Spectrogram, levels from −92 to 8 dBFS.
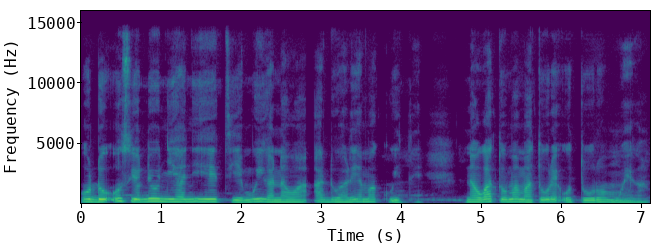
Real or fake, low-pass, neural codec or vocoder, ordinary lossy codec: fake; 14.4 kHz; vocoder, 44.1 kHz, 128 mel bands every 512 samples, BigVGAN v2; none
